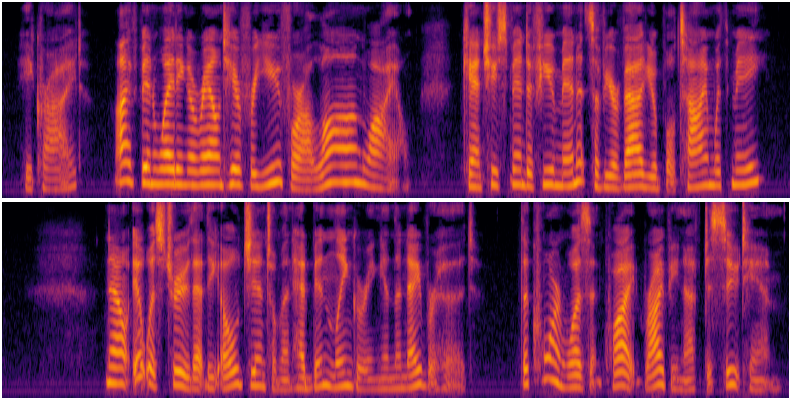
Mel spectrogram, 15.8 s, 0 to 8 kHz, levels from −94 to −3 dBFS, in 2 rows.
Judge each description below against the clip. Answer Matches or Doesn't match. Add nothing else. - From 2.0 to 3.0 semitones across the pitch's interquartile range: Doesn't match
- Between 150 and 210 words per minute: Matches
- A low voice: Doesn't match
